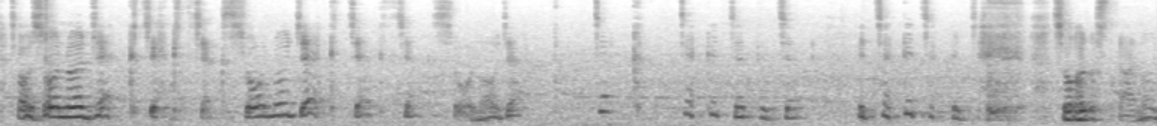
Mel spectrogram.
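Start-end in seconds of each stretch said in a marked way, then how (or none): 0.1-1.2 softer, slower put-on voice for Jack; a soft, drawn-out character voice; new character voice. Shown as a demonstration. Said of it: "Ho cambiato faccia". 1.2-8.5 breathy whisper repeating the name over and over; soft whispered chant of the name. Pretend. Repeating the character name, hushed.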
